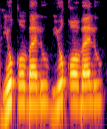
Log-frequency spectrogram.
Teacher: qaf berbaris mati, ini perlu kepada qalqalah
